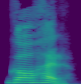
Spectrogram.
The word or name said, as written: गौहर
